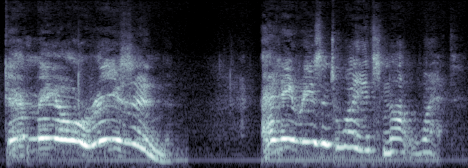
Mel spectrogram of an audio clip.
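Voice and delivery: very high, drawn-out squealed demand; exaggerated falsetto outburst, as if slapping them; mock outraged demand. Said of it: "I'm gonna slap them and say".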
